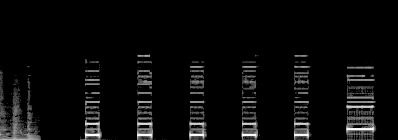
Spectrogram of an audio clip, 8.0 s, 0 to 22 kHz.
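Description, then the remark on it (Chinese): An hourly radio time signal marking 23:00 Beijing time on a Chinese radio station: five short, evenly spaced beeps about a second apart, then a final longer beep at a higher pitch. The tones are clear and loud, with no talking over them. “北京时间二十三点整。”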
